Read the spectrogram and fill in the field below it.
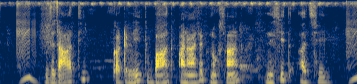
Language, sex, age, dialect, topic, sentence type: Maithili, male, 18-24, Southern/Standard, agriculture, statement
